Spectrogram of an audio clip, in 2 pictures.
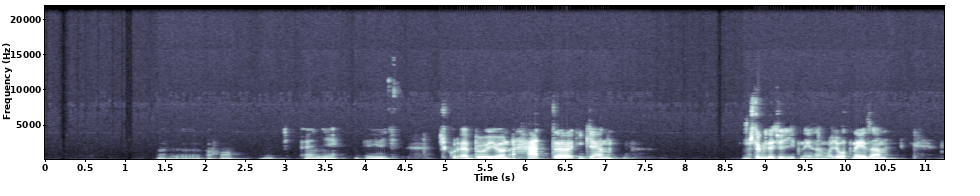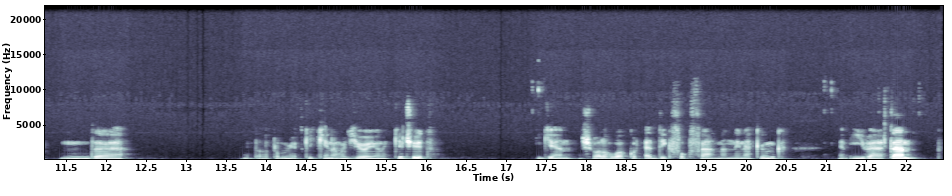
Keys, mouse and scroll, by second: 4.3 shift+click, 7.0 middle click, 7.3 scroll down 1, 10.6 scroll up 1, 14.0-15.8 scroll up 2, 17.3 click, 21.0 click, 21.7 right click.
